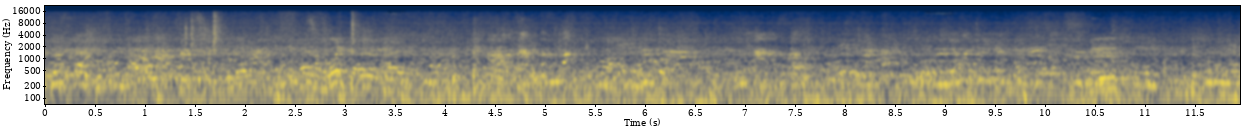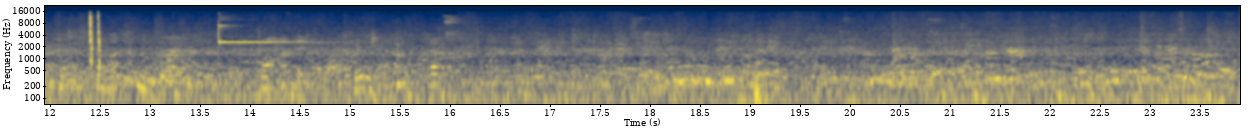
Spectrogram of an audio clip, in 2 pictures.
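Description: A crowd murmurs and chatters in a busy echoing hall.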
